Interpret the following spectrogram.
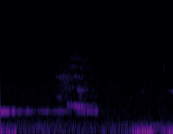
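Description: Quiet room tone with a low hum. A faint, thin steady tone fades out a little after a second in, and a faint short higher-pitched sound comes about a second in.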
